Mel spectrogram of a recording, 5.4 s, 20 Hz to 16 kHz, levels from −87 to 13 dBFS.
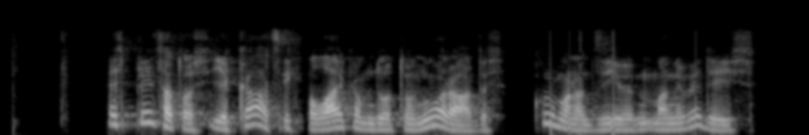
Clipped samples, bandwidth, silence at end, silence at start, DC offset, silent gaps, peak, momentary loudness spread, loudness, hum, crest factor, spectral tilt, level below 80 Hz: under 0.1%; 7.8 kHz; 0.5 s; 0.7 s; under 0.1%; 3.37-3.56 s; -4 dBFS; 11 LU; -25 LUFS; none; 20 dB; -8 dB/octave; -60 dBFS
